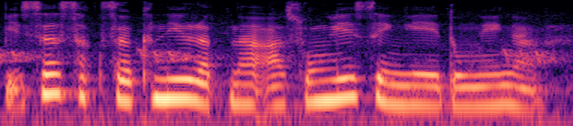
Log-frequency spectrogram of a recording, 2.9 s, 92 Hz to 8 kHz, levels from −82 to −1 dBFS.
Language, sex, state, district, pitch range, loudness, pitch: Garo, female, Meghalaya, West Garo Hills, 190-245 Hz, -16 LUFS, 220 Hz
